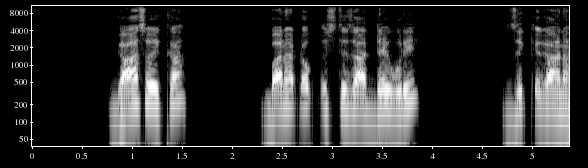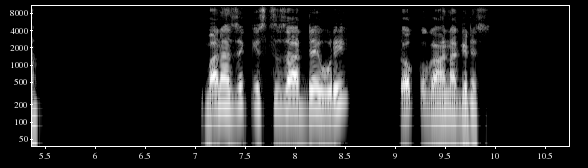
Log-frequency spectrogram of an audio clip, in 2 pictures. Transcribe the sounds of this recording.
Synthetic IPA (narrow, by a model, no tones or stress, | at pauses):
ɡaːsɔjkːɐ | bɐnɐᶑɔkʼːɪst̪ːɪzaːd̪ːɛjwʊɾɪ | zɪkʼːɪɡaːnɐ | bɐnɐzɪkʼːɪst̪ːɪzaːd̪ːɛjwʊɾɪ | ᶑɔkʼːɔɡaːnɐɡɪd̪ɛs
